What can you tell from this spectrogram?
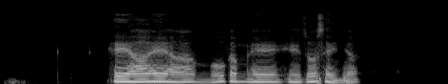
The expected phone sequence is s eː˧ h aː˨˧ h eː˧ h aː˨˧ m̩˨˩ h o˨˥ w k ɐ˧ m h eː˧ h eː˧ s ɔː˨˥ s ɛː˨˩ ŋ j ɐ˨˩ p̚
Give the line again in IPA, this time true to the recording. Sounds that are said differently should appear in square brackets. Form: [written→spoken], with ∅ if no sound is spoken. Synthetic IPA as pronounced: [s→h] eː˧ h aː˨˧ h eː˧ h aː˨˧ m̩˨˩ h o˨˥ w k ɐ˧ m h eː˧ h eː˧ [s→t͡s] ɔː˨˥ s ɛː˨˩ ŋ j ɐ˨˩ [p̚→t̚]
